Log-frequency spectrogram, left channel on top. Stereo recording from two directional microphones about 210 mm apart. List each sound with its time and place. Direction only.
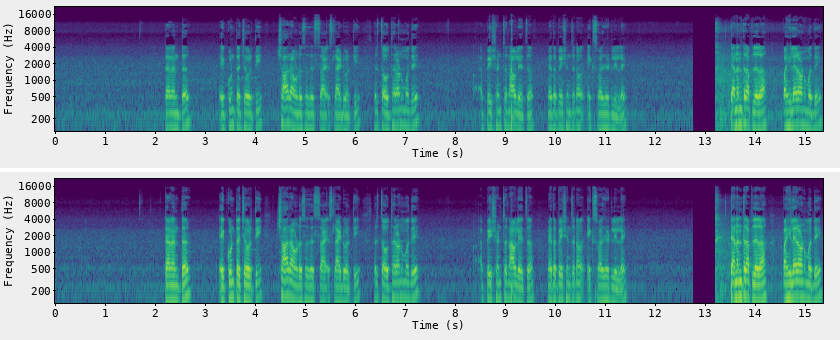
2.1 s speech: 60° right (ahead or behind)
8.5 s speech: 60° right (ahead or behind)
13.2 s speech: 55° right (ahead or behind)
